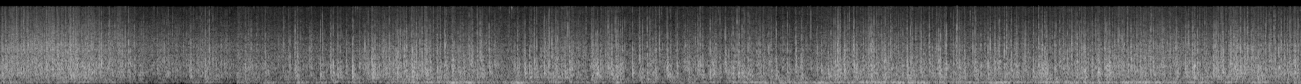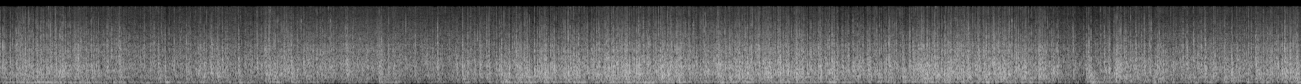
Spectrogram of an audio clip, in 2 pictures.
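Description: Heavy rain falling steadily on a tarp and the ground.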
